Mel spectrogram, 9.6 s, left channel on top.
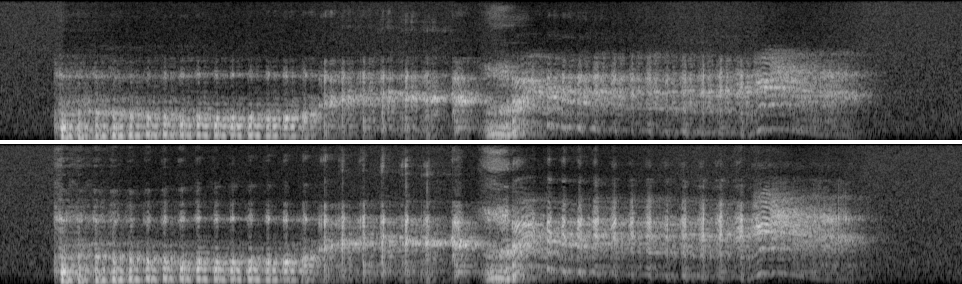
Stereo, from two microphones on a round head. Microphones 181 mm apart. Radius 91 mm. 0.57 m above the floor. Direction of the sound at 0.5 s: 85° right.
